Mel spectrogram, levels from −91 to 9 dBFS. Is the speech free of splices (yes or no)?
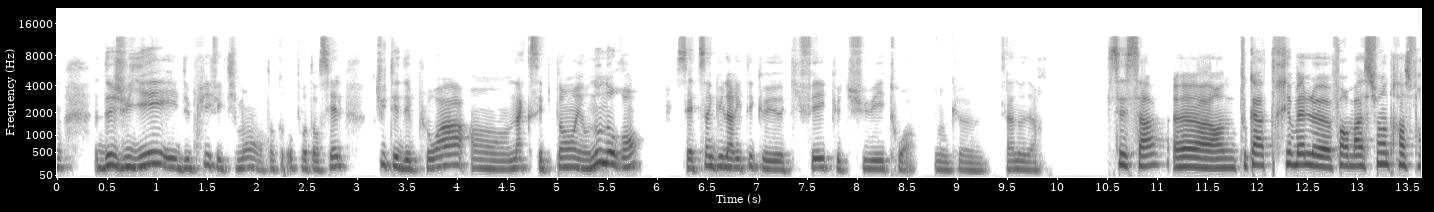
yes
